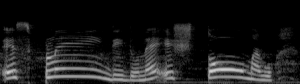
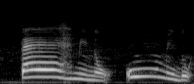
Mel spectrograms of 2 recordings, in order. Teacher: percebam que eu fecho mais o som, né? No caso aqui, ó, término, úmido, eu abro mais o som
